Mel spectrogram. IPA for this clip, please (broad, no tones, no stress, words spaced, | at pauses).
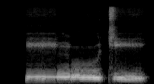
iːŋuːci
